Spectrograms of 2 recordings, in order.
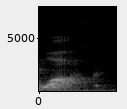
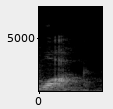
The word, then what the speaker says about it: walk: two yep talk and walk talk and walk both have this L which is on therefore it doesn't doesn't tap out we don't think at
